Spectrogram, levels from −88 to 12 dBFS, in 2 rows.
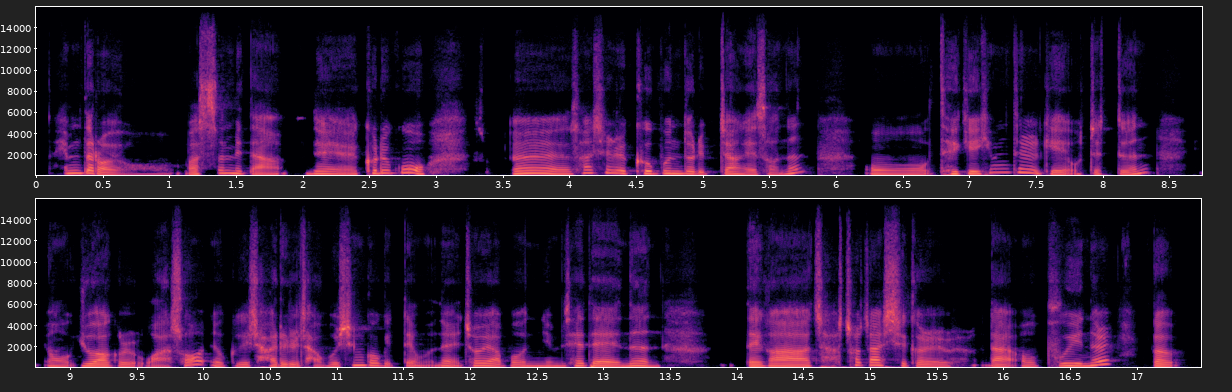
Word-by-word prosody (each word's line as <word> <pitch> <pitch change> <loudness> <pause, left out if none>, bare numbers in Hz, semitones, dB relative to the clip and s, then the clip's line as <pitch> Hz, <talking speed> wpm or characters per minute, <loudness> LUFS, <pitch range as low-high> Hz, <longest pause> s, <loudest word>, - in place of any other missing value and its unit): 힘들어요. 180 - 0
맞습니다. 230 +2 0 0.2
네. 220 -1 0
그리고 275 +4 +2 0.6
저 225 - +3
예. 240 -5 +3
사실 290 0 -1
그분들 230 -3 +2
입장에서는 195 - -1 0.5
어 170 -2 -2
되게 200 +1 +2
힘들게 325 - -2
어쨌든 185 - -3 0.5
어 175 -1 -2
유학을 185 -5 +2
와서 330 - 0
여기에 170 -2 -4
자리를 175 +1 0
잡으신 185 +10 +2
거기 230 -3 -1
때문에 210 -1 -3
저희 225 -1 +2
아버님 185 -1 -3
세대에는 200 -2 +2 0.7
'내가 185 -1 +5
자 - - -3
처자식을 195 - +2 0.2
나 180 -7 +2
어 175 - -3
부인을 220 - +2 0.3
딱 190 -3 +2
200 Hz, 255 characters per minute, -23 LUFS, 180-245 Hz, 0.7 s, 내가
